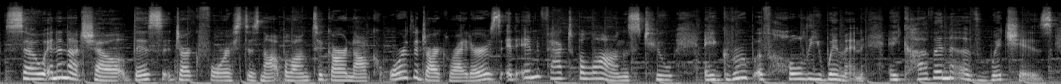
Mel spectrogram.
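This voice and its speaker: A woman's voice: mid-range voice, lively intonation, a little slow, hardly any pauses, soft background music. A woman hosting a game video, chatting casually and speaking directly to viewers as she plays. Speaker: gaming video host. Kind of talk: casual game playthrough commentary.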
